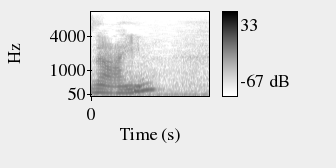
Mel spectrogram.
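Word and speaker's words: عين: So this is Ayn. The pronunciation is A, U, Ay.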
